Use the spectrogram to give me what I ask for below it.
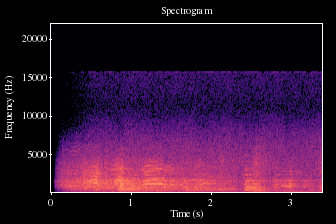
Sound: audience laughing; jazzy piano playing

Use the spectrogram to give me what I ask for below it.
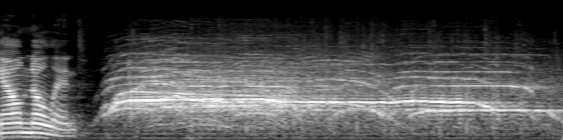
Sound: scholars applauding

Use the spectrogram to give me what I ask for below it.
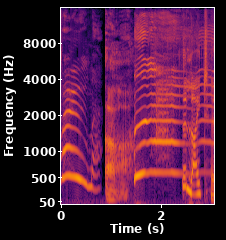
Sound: crying

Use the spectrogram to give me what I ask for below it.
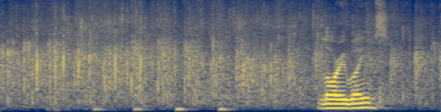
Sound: audience applauds

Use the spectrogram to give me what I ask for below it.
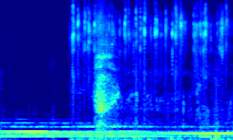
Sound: dice rattling

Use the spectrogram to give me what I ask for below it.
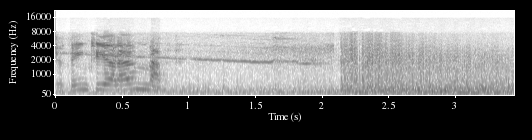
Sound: bomb whistles

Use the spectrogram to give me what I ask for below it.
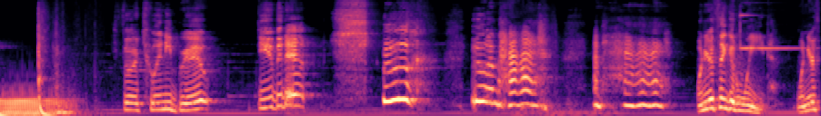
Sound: funny sounds

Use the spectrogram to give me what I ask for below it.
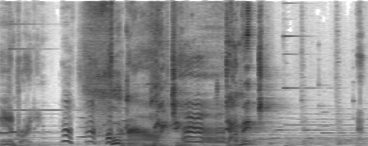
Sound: ape noises

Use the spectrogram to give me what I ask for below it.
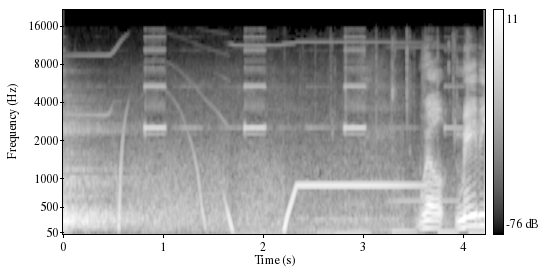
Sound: transmission beeping

